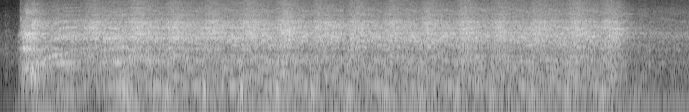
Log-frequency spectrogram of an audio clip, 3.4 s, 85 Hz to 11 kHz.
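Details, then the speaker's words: Turbo Subaru Forester after an ECU update, earlier logging crank trigger reference error 1301, with the RPM trigger filter changed from level 3 to 1; the starter cranks sluggishly at about three beats a second and the engine never catches. A low battery is suspected, possibly flooded too. "and that's helping but we are low so we'll come back I'll leave the battery on charge hopefully it's not just another flat battery doing this"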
